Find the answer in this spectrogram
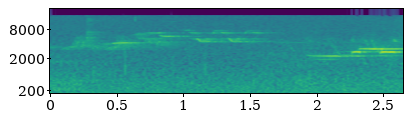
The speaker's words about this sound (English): It's a beautiful, quiet day, and I'm out in an area that's got a lot of conifers. Very beautiful, green place. I'm recording a hermit thrush.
